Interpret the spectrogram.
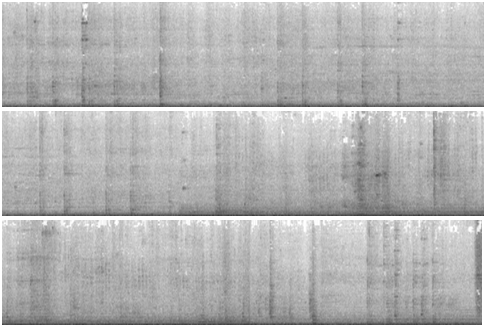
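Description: Freight cars rolling past: a steady low rumble of steel wheels on rail, with scattered clicks and clanks. The rumble grows louder about halfway through.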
